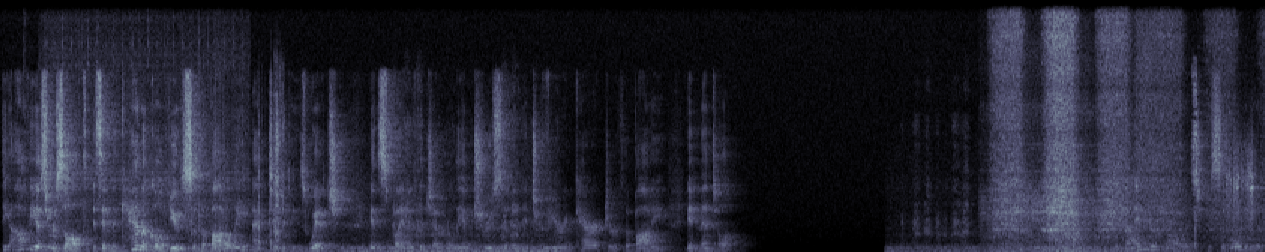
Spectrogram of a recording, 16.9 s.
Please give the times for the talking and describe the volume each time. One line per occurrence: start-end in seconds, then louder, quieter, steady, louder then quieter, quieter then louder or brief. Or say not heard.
0.0-9.7 quieter
14.8-16.8 brief.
